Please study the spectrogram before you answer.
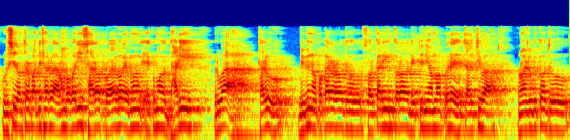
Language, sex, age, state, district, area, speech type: Odia, male, 60+, Odisha, Khordha, rural, spontaneous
